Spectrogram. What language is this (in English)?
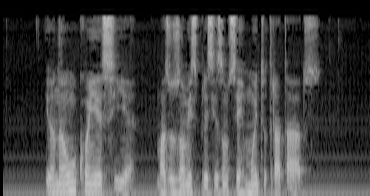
Portuguese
